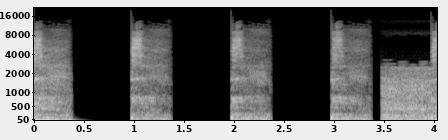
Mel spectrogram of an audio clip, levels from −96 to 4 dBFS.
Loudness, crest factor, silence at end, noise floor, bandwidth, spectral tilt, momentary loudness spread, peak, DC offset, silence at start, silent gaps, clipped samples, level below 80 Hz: -20 LUFS; 20 dB; 0 s; under -90 dBFS; 14 kHz; -2.5 dB/octave; 14 LU; 0 dBFS; under 0.1%; 0 s; 0.59-0.96 s, 1.38-1.96 s, 2.38-2.96 s, 3.39-3.47 s; under 0.1%; -28 dBFS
